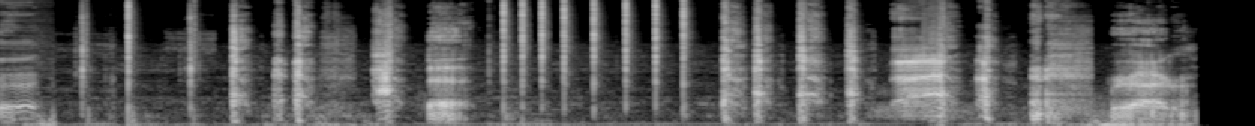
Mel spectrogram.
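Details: A rapid run of short, throaty belches and a few longer drawn-out burps over about ten seconds, from a coughing and burping compilation; repeated burping.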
